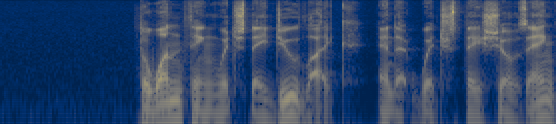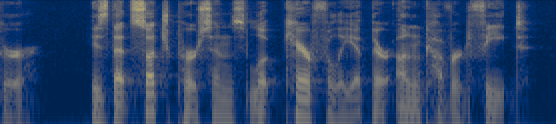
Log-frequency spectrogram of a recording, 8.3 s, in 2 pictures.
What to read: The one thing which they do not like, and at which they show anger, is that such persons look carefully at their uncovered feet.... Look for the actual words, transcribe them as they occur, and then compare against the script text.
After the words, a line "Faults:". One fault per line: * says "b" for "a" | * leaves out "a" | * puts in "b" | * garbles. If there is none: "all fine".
The one thing which they do like, and at which they shows anger, is that such persons look carefully at their uncovered feet....
Faults:
* leaves out "not"
* says "shows" for "show"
